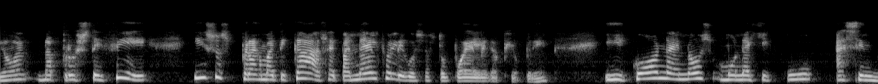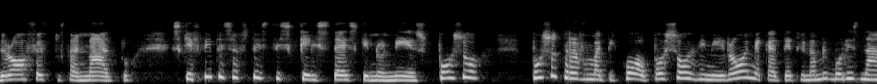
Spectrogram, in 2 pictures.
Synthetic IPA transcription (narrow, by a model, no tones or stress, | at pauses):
onnɐpɾo̞sθe̞θiiso̞spɾɐɣmɐt̪ikɐθɐepɐne̞lθo̞liɣo̞seɐft̪o̞pue̞le̞ɣɐpço̞pɾiniːko̞nɐe̞no̞zmo̞nɐçiku | ɐsind̪ɾo̞fe̞ft̪uθɐnɐt̪usce̞fθit̪e̞sɐft̪est̪isklist̪e̞scino̞nie̞spo̞so̞ | po̞so̞t̪ɾɐvmɐt̪iko̞po̞so̞ːðiniɾo̞ine̞kɐt̪it̪e̞t̪ço̞nɐmimbo̞ɾiznɐ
